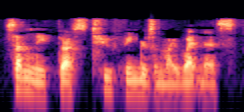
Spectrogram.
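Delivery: usual speaking voice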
